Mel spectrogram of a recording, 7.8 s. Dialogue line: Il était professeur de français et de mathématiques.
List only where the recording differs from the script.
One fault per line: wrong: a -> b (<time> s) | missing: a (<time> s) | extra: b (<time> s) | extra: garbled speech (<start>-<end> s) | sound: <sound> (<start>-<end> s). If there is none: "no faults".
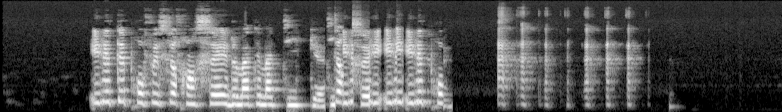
missing: de (1.8 s)
extra: garbled speech (3.2-4.4 s)
sound: laugh (5.0-6.5 s)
